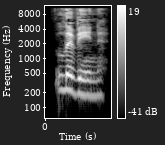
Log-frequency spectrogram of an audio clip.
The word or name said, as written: living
